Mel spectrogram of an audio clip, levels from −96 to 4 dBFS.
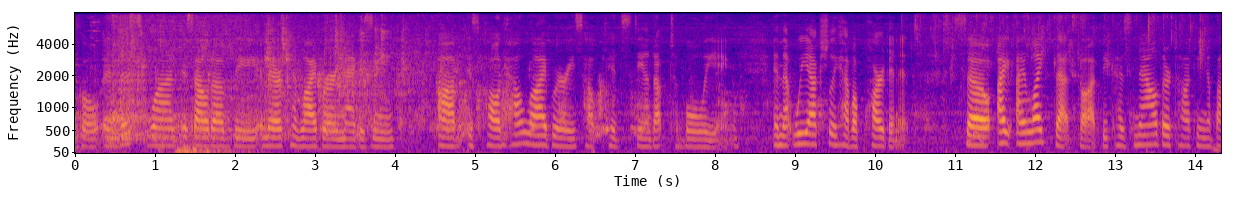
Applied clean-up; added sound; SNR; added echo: none; Toilet flush; 10 dB; none.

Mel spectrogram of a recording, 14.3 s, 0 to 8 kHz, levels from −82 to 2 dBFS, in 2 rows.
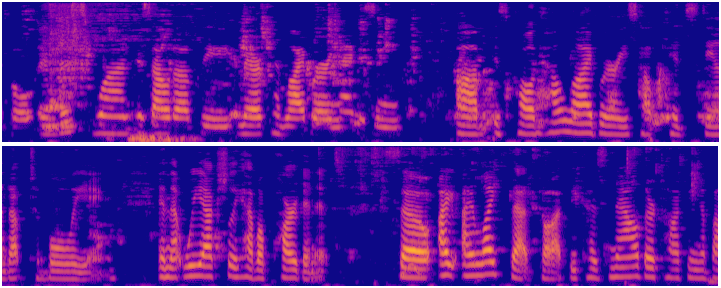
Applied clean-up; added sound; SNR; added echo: classical method Wiener filter.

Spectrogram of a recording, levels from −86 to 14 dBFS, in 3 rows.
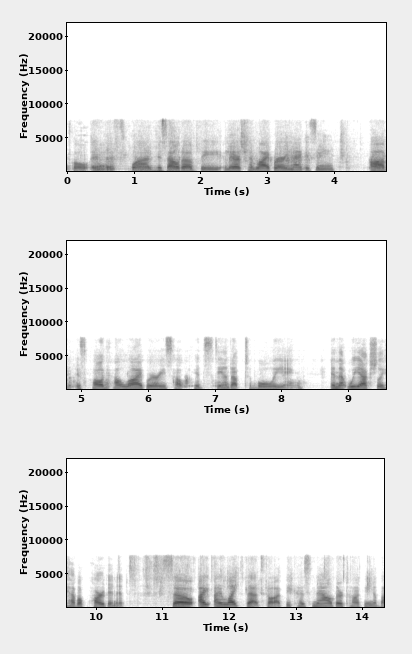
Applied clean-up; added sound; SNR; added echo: neural mask model RNNoise.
